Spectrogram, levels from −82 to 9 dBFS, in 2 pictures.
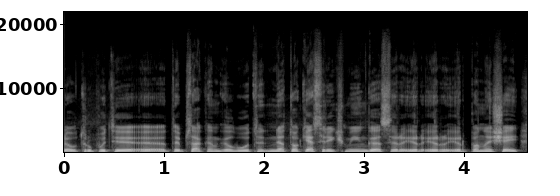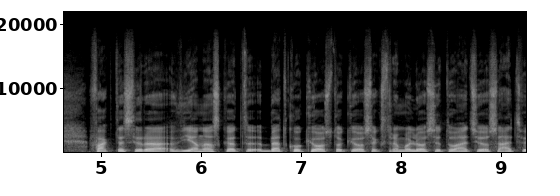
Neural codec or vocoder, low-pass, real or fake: vocoder, 48 kHz, 128 mel bands, Vocos; 19.8 kHz; fake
